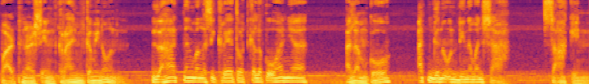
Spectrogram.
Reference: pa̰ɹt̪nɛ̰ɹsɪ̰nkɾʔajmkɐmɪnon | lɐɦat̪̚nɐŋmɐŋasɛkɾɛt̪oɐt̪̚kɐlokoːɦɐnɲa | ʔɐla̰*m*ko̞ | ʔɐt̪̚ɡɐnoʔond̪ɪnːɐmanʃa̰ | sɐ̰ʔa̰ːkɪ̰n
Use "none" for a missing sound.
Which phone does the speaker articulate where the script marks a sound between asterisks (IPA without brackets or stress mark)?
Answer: m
